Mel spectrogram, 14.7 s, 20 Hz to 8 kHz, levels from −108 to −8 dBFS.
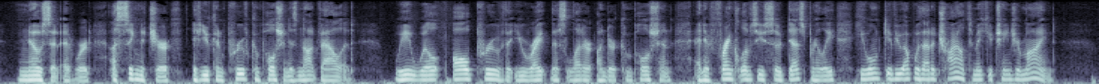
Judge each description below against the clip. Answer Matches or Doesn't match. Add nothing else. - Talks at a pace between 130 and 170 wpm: Doesn't match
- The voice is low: Matches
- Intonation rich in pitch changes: Doesn't match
